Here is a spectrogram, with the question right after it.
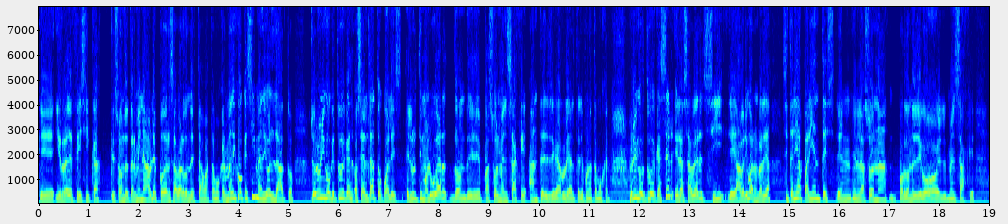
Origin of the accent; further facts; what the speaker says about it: Argentina; Sí, superior porque somos argentinos.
